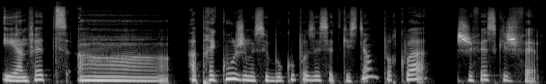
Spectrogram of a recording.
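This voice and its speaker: A woman in her thirties speaks French with a Russian accent, her voice gravelly with vocal fry. She answers at a measured, halting pace, stopping often to search for words. The studio sound is dry and close. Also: medium pitch, dry recording. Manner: thoughtful, halting, with many pauses and small grammar slips. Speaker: guest, documentary filmmaker. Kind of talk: radio interview. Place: radio studio.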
